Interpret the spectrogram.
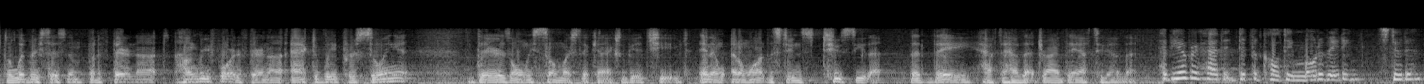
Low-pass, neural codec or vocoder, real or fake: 5.4 kHz; vocoder, 24 kHz, 100 mel bands, Vocos; fake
